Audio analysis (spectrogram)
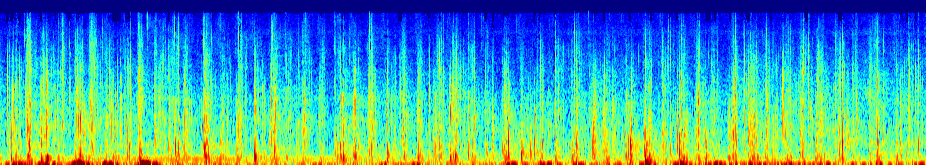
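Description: A medium plastic bottle partly full of green liquid is shaken in the hands close to the mic, the liquid sloshing inside. It makes a dense, irregular run of short, low-heavy sloshes and soft knocks with brief clicky transients, over a faint steady low hum.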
